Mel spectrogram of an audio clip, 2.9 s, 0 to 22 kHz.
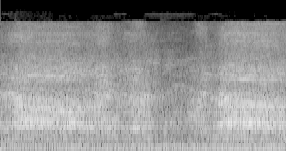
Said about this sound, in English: Crowds in Tehran chanted, "God is greater," as they marked the day 43 years ago when Iranians stormed the American embassy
